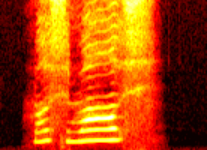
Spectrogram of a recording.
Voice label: 「もしもし」, kawaii voice; 挨拶

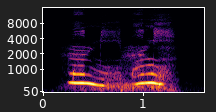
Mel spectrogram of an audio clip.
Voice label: "もみもみ", kawaii voice; ASMR; 色々なワンショット

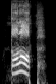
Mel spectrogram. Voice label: "ドロップ", kawaii voice; ASMR; 1200 kawaii voice!!; 音ゲー

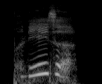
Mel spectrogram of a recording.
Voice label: "プリーズ", kawaii voice; ASMR; 1200 kawaii voice!!; 音ゲー

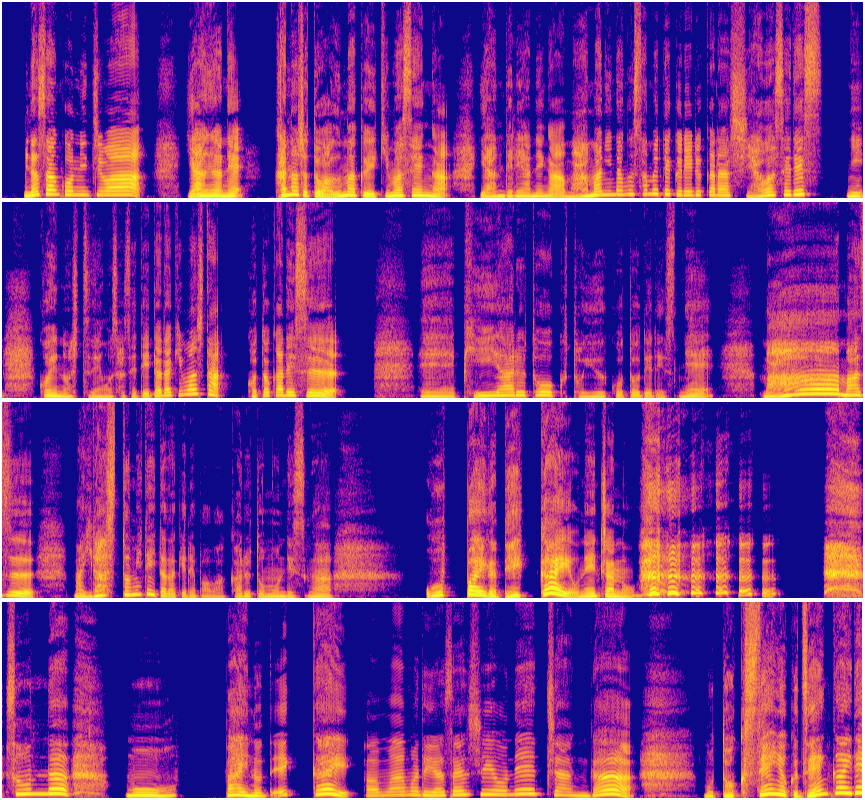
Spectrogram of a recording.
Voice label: PRボイス

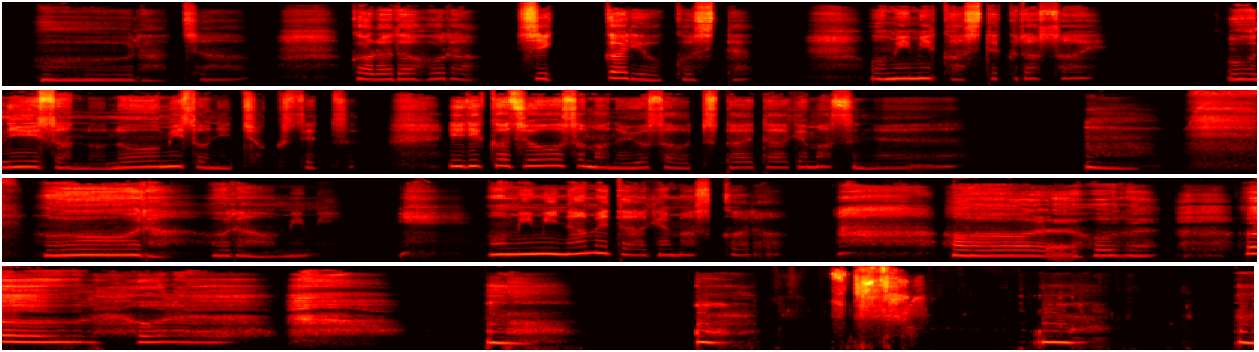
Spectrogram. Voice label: 耳舐め責め, ASMR; SEなし

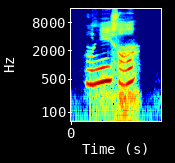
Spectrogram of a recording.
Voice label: "お兄さん", kawaii voice; ASMR; 二人称; 1200 kawaii voice!!

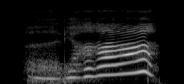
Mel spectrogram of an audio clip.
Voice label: "うりゃあー", kawaii voice; ASMR; 色々なワンショット

